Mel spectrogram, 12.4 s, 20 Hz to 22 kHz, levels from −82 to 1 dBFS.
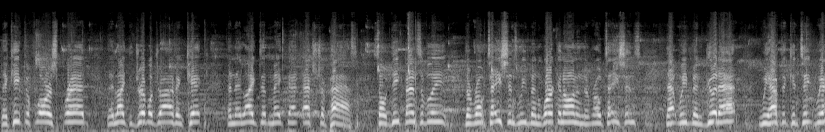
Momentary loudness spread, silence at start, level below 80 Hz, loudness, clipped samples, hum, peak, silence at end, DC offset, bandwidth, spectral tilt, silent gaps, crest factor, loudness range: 8 LU; 0 s; -40 dBFS; -15 LUFS; under 0.1%; none; -4 dBFS; 0 s; under 0.1%; 15.5 kHz; -3.5 dB/octave; none; 12 dB; 2 LU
